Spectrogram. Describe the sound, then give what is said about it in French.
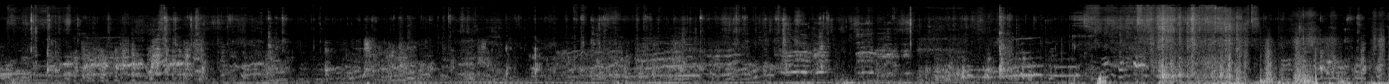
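Chickens cluck and chatter continuously while pecking at feeders, with scattered pecking and scratching noises, a low steady hum underneath and a burst of rustling toward the end. “Bon, ben ça picore dans hein, les mangeoires.”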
